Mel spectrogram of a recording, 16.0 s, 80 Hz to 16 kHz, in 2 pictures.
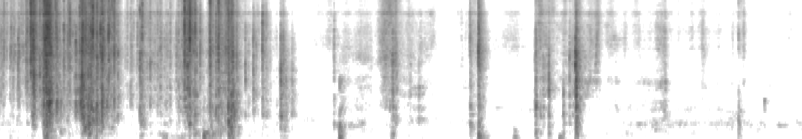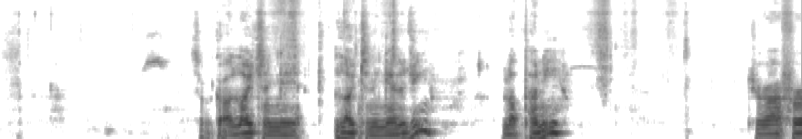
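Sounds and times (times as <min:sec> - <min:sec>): foil wrapper crinkling and tearing: 0:00.0 - 0:03.0.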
